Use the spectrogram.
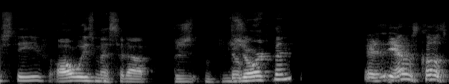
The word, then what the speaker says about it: Bjorkman: Bjorkman. Yeah, it was close. Bjorkman. Yep. Bjorkman. Sort of like it's spelled.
